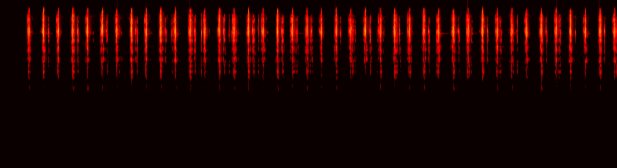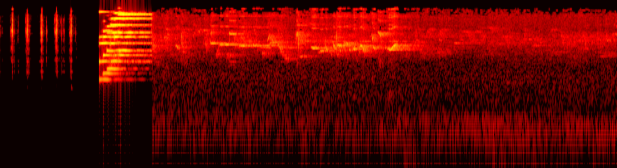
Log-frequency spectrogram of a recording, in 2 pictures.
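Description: Quiz countdown timer ticking evenly, about four to five ticks a second for roughly ten seconds. Then a short, loud buzzer tone marks time running out, followed by a steady noisy background with high chirps over it.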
